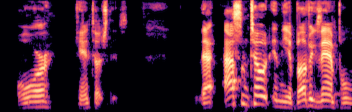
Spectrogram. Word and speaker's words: asymptote: touch is called an asymptote. Go and write it down right here. Do not touch asymptote. Okay. I'll leave right there. Okay, so again, the asymptote, P is silent, like in pterodactyl.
